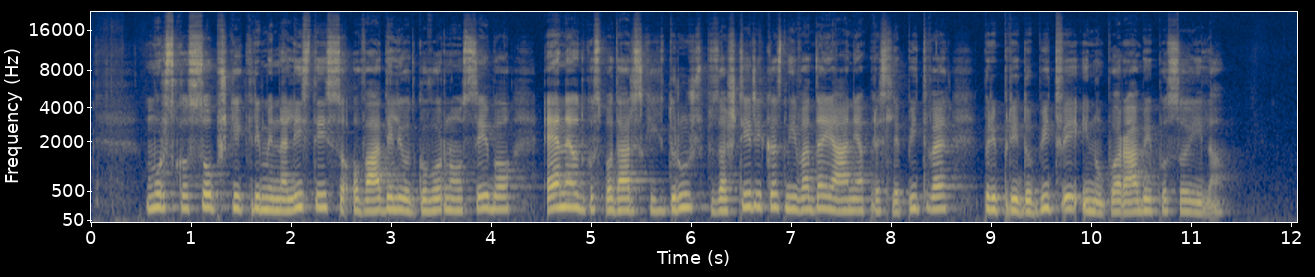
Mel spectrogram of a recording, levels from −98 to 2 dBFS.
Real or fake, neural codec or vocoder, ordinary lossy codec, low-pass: real; none; none; none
